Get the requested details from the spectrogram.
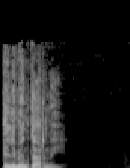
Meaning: elementary, basic
- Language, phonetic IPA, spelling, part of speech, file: Russian, [ɪlʲɪmʲɪnˈtarnɨj], элементарный, adjective, Ru-элементарный.ogg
